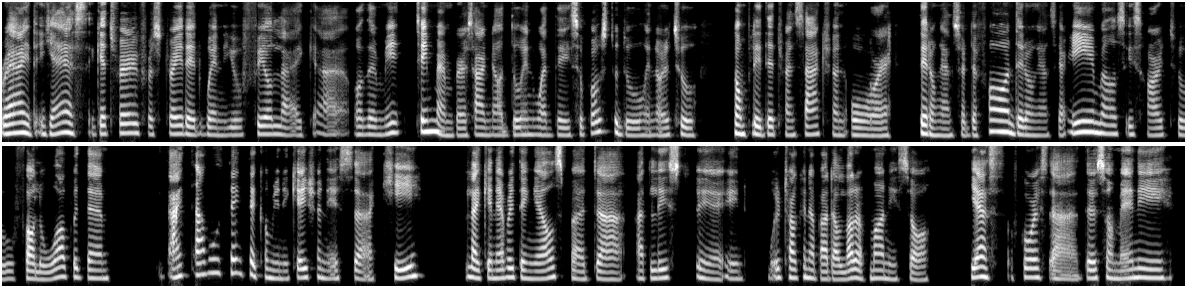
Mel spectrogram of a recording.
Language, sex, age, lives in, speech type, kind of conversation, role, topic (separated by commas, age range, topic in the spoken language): English, female, 50-54, United States, conversation, unstructured, none, How do you feel when you help a coworker succeed?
